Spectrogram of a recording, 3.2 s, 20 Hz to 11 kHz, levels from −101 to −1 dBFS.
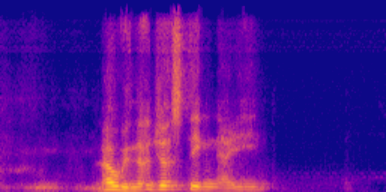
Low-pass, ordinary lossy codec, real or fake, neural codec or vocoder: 9.9 kHz; Opus, 24 kbps; fake; codec, 16 kHz in and 24 kHz out, 0.6 kbps, FocalCodec, streaming, 4096 codes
